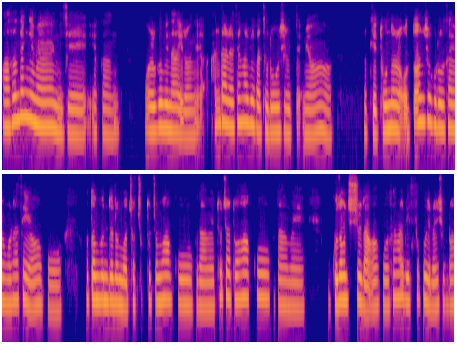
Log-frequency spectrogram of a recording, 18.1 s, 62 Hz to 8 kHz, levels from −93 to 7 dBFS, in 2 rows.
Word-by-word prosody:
아 220 Hz, 0 st, +2 dB
선생님은 240 Hz, -7 st, +3 dB
이제 180 Hz, -1 st, -2 dB
약간 185 Hz, 0 st, -8 dB, 0.5 s
월급이나 195 Hz, 0 st, +3 dB
이런 175 Hz, -1 st, -1 dB, 0.3 s
1 230 Hz, +2 st, -4 dB
달에 235 Hz, -3 st, +3 dB
생활비가 235 Hz, -4 st, +1 dB
들어오실 190 Hz, -1 st, 0 dB
때면 180 Hz, 0 st, -4 dB, 0.6 s
이렇게 185 Hz, -1 st, 0 dB
돈을 205 Hz, 0 st, +4 dB
어떤 250 Hz, +6 st, +3 dB
식으로 230 Hz, -5 st, +2 dB
사용을 200 Hz, -2 st, -1 dB
하세요? 190 Hz, -3 st, -2 dB
뭐 165 Hz, -1 st, -7 dB, 0.5 s
어떤 210 Hz, 0 st, +3 dB
분들은 205 Hz, -2 st, +3 dB
뭐 180 Hz, -2 st, +2 dB
저축도 195 Hz, +2 st, -9 dB
좀 205 Hz, +1 st, -1 dB
하고 190 Hz, -3 st, -2 dB
그다음에 175 Hz, -1 st, -3 dB
투자도 225 Hz, -1 st, -1 dB
하고 225 Hz, 0 st, -2 dB
그다음에 180 Hz, -3 st, -6 dB, 0.6 s
고정지출 210 Hz, +1 st, +4 dB
나가고 180 Hz, +1 st, -1 dB
생활비 220 Hz, 0 st, -1 dB
쓰고 215 Hz, -2 st, -1 dB
이런 180 Hz, 0 st, -1 dB
식으로 190 Hz, 0 st, -5 dB
200 Hz, 285 characters per minute, -24 LUFS, 185-220 Hz, 0.6 s, 돈을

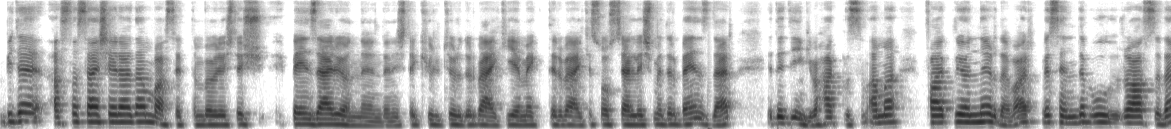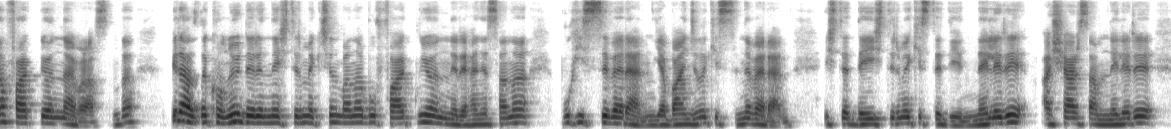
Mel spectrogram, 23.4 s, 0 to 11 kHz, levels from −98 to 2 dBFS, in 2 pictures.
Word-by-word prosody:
bir 195 Hz, +1 st, -3 dB
de 215 Hz, 0 st, +1 dB
aslında 160 Hz, +5 st, -1 dB
sen 195 Hz, -1 st, +6 dB
şeylerden 190 Hz, 0 st, +3 dB
bahsettin, 115 Hz, -2 st, -2 dB
böyle, 120 Hz, 0 st, +2 dB
işte, 120 Hz, +3 st, -3 dB
şu 130 Hz, -, -2 dB
e, -, -, -31 dB
benzer 135 Hz, -1 st, +3 dB
yönlerinden. 105 Hz, -5 st, -2 dB
İşte, 110 Hz, +2 st, -7 dB
kültürdür 120 Hz, 0 st, -4 dB
belki 110 Hz, 0 st, 0 dB
yemektir 115 Hz, 0 st, -3 dB
belki 110 Hz, 0 st, -1 dB
sosyalleşmedir 125 Hz, +1 st, -1 dB
benzer. 135 Hz, -1 st, 0 dB, 0.4 s
E, -, -, -10 dB
dediğin 155 Hz, -4 st, +2 dB
gibi 125 Hz, +4 st, -2 dB
haklısın 155 Hz, -4 st, -3 dB
ama 180 Hz, +3 st, +1 dB, 0.2 s
farklı 180 Hz, +1 st, +3 dB
yönleri 190 Hz, 0 st, +4 dB
de 100 Hz, -, -2 dB
var 95 Hz, 0 st, -1 dB
ve 180 Hz, -, +1 dB
seni 170 Hz, -2 st, 0 dB
de 190 Hz, -1 st, +1 dB
bu 185 Hz, 0 st, +1 dB
rahatsız 165 Hz, -4 st, +3 dB
eden 185 Hz, +3 st, +3 dB
farklı 165 Hz, -2 st, 0 dB
yönler 150 Hz, -5 st, +1 dB
var, 100 Hz, -3 st, -2 dB
aslında. 120 Hz, -, -6 dB, 0.3 s
Biraz 190 Hz, -6 st, +6 dB
da 180 Hz, -, +3 dB
konuyu 180 Hz, +3 st, +3 dB
derinleştirmek 170 Hz, -1 st, +2 dB
için 180 Hz, +1 st, -2 dB
bana 170 Hz, 0 st, 0 dB
bu 175 Hz, -, 0 dB
farklı 155 Hz, +1 st, -3 dB
yönleri, 145 Hz, -10 st, +1 dB
hani, 130 Hz, +1 st, -3 dB
sana 165 Hz, +6 st, -2 dB, 0.3 s
bu 175 Hz, 0 st, -4 dB
hissi 175 Hz, -1 st, +2 dB
veren, 130 Hz, -9 st, +2 dB
yabancılık 130 Hz, +6 st, -1 dB
hissini 140 Hz, 0 st, -3 dB
veren, 100 Hz, -5 st, -1 dB, 0.3 s
işte, 130 Hz, +1 st, -4 dB
değiştirmek 140 Hz, +3 st, -1 dB
istediğin, 110 Hz, -5 st, -4 dB
"Neleri 160 Hz, +8 st, +3 dB
aşarsam 135 Hz, -2 st, -1 dB
neleri 160 Hz, +6 st, 0 dB
145 Hz, 155 wpm, -23 LUFS, 120-170 Hz, 0.4 s, sen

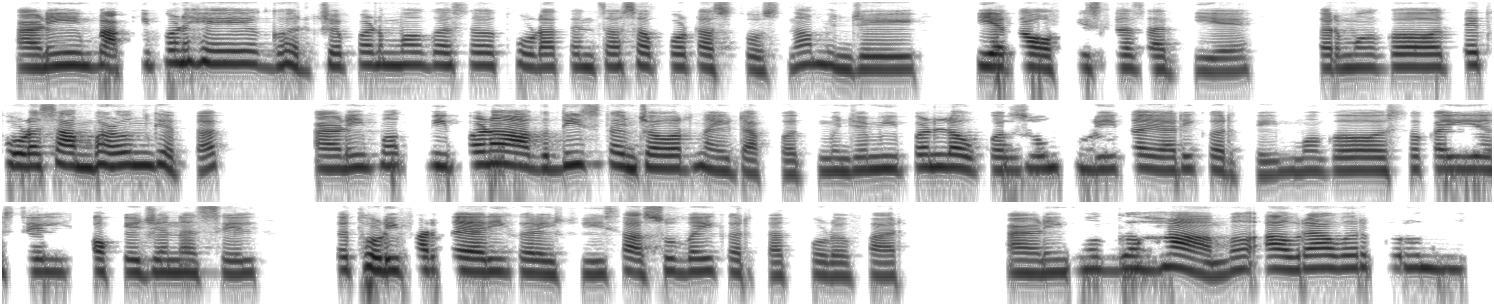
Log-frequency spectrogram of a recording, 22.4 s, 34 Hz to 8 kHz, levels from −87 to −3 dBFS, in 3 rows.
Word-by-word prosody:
आणि 230 Hz, +3 st, +3 dB
बाकी 240 Hz, +2 st, +3 dB
पण 275 Hz, 0 st, +3 dB
हे 260 Hz, -2 st, +2 dB
घरचे 230 Hz, -1 st, -3 dB
पण 245 Hz, 0 st, -1 dB
मग 245 Hz, 0 st, -2 dB
असं 235 Hz, 0 st, -3 dB
थोडा 220 Hz, -3 st, -2 dB
त्यांचा 220 Hz, 0 st, -5 dB
सपोर्ट 220 Hz, -1 st, -3 dB
असतोच 205 Hz, -3 st, -4 dB
ना, 235 Hz, +3 st, -3 dB
म्हणजे 200 Hz, -6 st, -2 dB, 0.5 s
ही 225 Hz, -, +6 dB
आता 220 Hz, 0 st, +2 dB
ऑफिसला 210 Hz, 0 st, -1 dB
जाती 190 Hz, -3 st, -6 dB
आहे, 175 Hz, +1 st, -5 dB, 0.4 s
तर 210 Hz, -1 st, -1 dB
मग 215 Hz, +1 st, -4 dB
अ, 220 Hz, 0 st, +3 dB
ते 245 Hz, -, +1 dB
थोडं 255 Hz, -2 st, +5 dB
सांभाळून 270 Hz, +1 st, +5 dB
घेतात 235 Hz, -3 st, -1 dB, 0.5 s
आणि 220 Hz, +2 st, +2 dB
मग 260 Hz, 0 st, -1 dB
मी 260 Hz, -, +2 dB
पण 280 Hz, +1 st, +7 dB
अगदीच 270 Hz, +1 st, +5 dB
त्यांच्यावर 230 Hz, -2 st, +2 dB
नाही 215 Hz, -5 st, -1 dB
टाकत. 175 Hz, -1 st, -5 dB
म्हणजे 195 Hz, +1 st, -4 dB
मी 220 Hz, +1 st, 0 dB
पण 240 Hz, 0 st, +2 dB
लवकर 220 Hz, -3 st, +1 dB
जाऊन 225 Hz, 0 st, -2 dB
थोडी 220 Hz, -2 st, -5 dB
तयारी 220 Hz, -1 st, 0 dB
करते. 165 Hz, -5 st, -6 dB
मग 200 Hz, 0 st, -7 dB
अ, 205 Hz, -, +1 dB
असं 215 Hz, +2 st, -7 dB
काही 215 Hz, 0 st, -2 dB
असेल 210 Hz, 0 st, -5 dB, 0.2 s
ऑकेशन 205 Hz, -1 st, -1 dB
असेल 195 Hz, -1 st, -3 dB, 0.4 s
तर 235 Hz, -, 0 dB
थोडीफार 235 Hz, -1 st, +4 dB
तयारी 210 Hz, -1 st, +5 dB
करायची, 190 Hz, -1 st, -3 dB
सासूबाई 210 Hz, +1 st, -1 dB
करतात 175 Hz, -3 st, -7 dB
थोडंफार 170 Hz, -1 st, -6 dB, 0.6 s
आणि 195 Hz, +1 st, -2 dB
मग 235 Hz, +1 st, -4 dB
अ, -, -, +2 dB, 0.2 s
हां, 245 Hz, -9 st, +8 dB
मग 230 Hz, +7 st, -2 dB
आवरा 245 Hz, +1 st, +4 dB
आवर 255 Hz, 0 st, +1 dB
करून 255 Hz, 0 st, -2 dB
मग 235 Hz, -, -7 dB
220 Hz, 175 wpm, -21 LUFS, 200-240 Hz, 0.6 s, हां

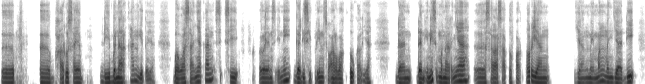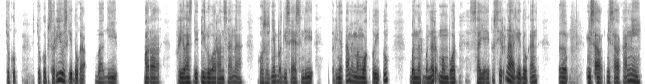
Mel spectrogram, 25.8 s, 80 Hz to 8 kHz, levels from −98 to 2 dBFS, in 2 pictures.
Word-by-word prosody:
eee 120 Hz, -1 st, +1 dB, 0.6 s
eee, 120 Hz, -1 st, +1 dB, 0.2 s
harus 120 Hz, +2 st, -1 dB
saya, 120 Hz, -1 st, +1 dB, 0.3 s
dibenarkan 125 Hz, +3 st, +2 dB
gitu 110 Hz, -5 st, -1 dB
ya. -, -, -22 dB, 0.4 s
Bahwasanya 115 Hz, +4 st, 0 dB
kan, 175 Hz, +3 st, -1 dB
si -, -, -17 dB
si 130 Hz, -, -4 dB, 0.5 s
freelance 120 Hz, 0 st, 0 dB
ini, 165 Hz, +7 st, 0 dB
enggak 120 Hz, -2 st, +3 dB
disiplin 130 Hz, +3 st, -1 dB
soal 115 Hz, -4 st, -1 dB
waktu 110 Hz, -2 st, 0 dB
kali -, -, -8 dB
ya. -, -, -13 dB, 0.5 s
Dan 115 Hz, 0 st, +1 dB
dan 115 Hz, -, +4 dB
ini 125 Hz, +5 st, +3 dB
sebenarnya, 145 Hz, +2 st, +3 dB
eee, 120 Hz, 0 st, -1 dB
salah 120 Hz, -2 st, -3 dB
satu 115 Hz, +1 st, -7 dB
faktor 140 Hz, +4 st, -3 dB
yang 120 Hz, -4 st, +4 dB, 0.6 s
yang 115 Hz, 0 st, -3 dB
memang 120 Hz, +6 st, +1 dB
menjadi 125 Hz, +1 st, +3 dB, 0.4 s
cukup -, -, -4 dB, 0.4 s
cukup -, -, -3 dB
serius 180 Hz, -1 st, +4 dB
gitu, 115 Hz, -3 st, +3 dB
Kak, 110 Hz, 0 st, -4 dB, 0.2 s
bagi 120 Hz, -1 st, -1 dB, 0.5 s
para 120 Hz, -1 st, +1 dB, 0.3 s
freelance 125 Hz, 0 st, +5 dB
di 120 Hz, -, +2 dB
di 130 Hz, -, +4 dB
luaran 115 Hz, -2 st, +3 dB
sana, 120 Hz, 0 st, -4 dB, 0.3 s
khususnya 120 Hz, +4 st, -3 dB
bagi 120 Hz, -4 st, -3 dB
saya 115 Hz, +1 st, -1 dB
sendiri. 120 Hz, +2 st, 0 dB, 0.4 s
Ternyata 120 Hz, +6 st, -1 dB
memang 135 Hz, -6 st, +3 dB
waktu 115 Hz, -1 st, +3 dB
itu, 170 Hz, -, +2 dB, 0.4 s
benar-benar 120 Hz, +4 st, +2 dB
membuat, 120 Hz, -3 st, +4 dB, 0.3 s
saya 115 Hz, -1 st, 0 dB
itu 115 Hz, -, -5 dB
sirna 165 Hz, +2 st, +3 dB
gitu 115 Hz, -2 st, +4 dB
kan, 135 Hz, +3 st, 0 dB, 0.5 s
eee, 125 Hz, -2 st, +6 dB, 0.4 s
misal 125 Hz, -1 st, +3 dB
misalkan 130 Hz, +4 st, -1 dB
nih, 140 Hz, -2 st, +4 dB
120 Hz, 145 wpm, -23 LUFS, 115-135 Hz, 0.6 s, eee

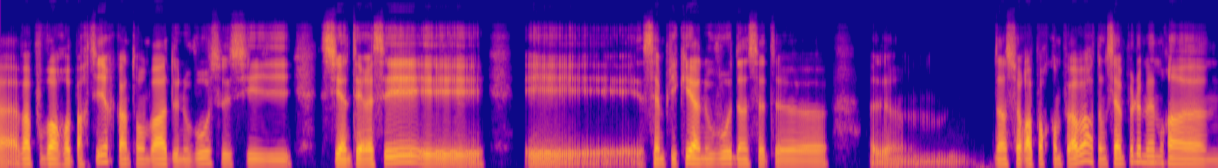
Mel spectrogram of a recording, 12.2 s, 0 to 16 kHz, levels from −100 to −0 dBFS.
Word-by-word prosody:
heu, -, -, -3 dB
va 115 Hz, +2 st, +5 dB
pouvoir 115 Hz, 0 st, +3 dB
repartir 135 Hz, +8 st, -1 dB
quand 110 Hz, +1 st, -1 dB
on 110 Hz, -, -2 dB
va 110 Hz, +2 st, +4 dB
de 105 Hz, -, -6 dB
nouveau 110 Hz, +5 st, -5 dB
se 110 Hz, -4 st, -6 dB
s'y 100 Hz, -2 st, -4 dB, 0.3 s
s'y -, -, +4 dB
intéresser 105 Hz, +4 st, +3 dB
et 135 Hz, -8 st, +2 dB, 0.4 s
et -, -, -6 dB
s'impliquer 115 Hz, +4 st, +2 dB
à 120 Hz, -, +7 dB
nouveau 115 Hz, +3 st, -3 dB
dans 110 Hz, -3 st, -1 dB
cette, 105 Hz, -1 st, -4 dB
heu, 100 Hz, -1 st, -3 dB, 0.5 s
hem -, -, -6 dB
dans -, -, -9 dB, 0.9 s
dans 110 Hz, -, +1 dB
ce 120 Hz, -, 0 dB
rapport 120 Hz, +1 st, +2 dB
qu'on -, -, -5 dB
peut -, -, +2 dB
avoir 180 Hz, -1 st, +4 dB
donc 110 Hz, -, -6 dB
c'est -, -, +4 dB
un 120 Hz, -, +2 dB
peu 135 Hz, -, -6 dB
le 160 Hz, -, -1 dB
même 140 Hz, -2 st, -4 dB
re 135 Hz, -, -4 dB
heu, 110 Hz, -3 st, +2 dB
110 Hz, 180 wpm, -24 LUFS, 105-120 Hz, 0.9 s, à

